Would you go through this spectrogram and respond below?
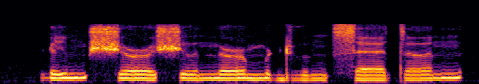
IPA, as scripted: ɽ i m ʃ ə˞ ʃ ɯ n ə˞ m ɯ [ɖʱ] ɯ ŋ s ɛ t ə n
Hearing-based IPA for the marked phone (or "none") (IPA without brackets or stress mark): ɖʱ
